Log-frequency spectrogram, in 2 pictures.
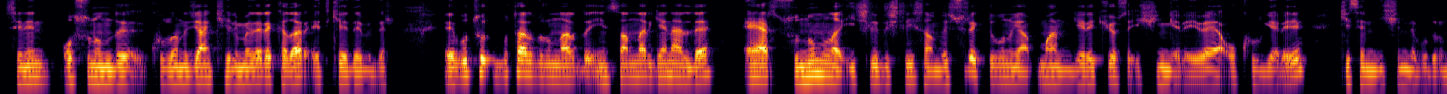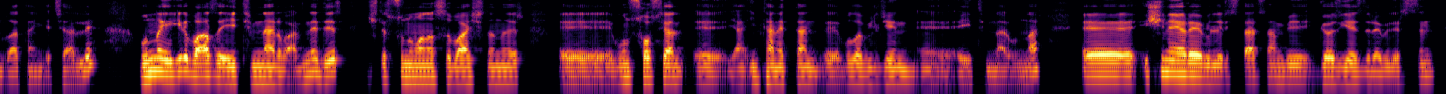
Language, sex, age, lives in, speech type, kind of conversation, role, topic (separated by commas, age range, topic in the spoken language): Turkish, male, 25-29, Bulgaria, conversation, advice, advisor, Topluluk önünde konuşurken özgüvenimi nasıl artırabilirim?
